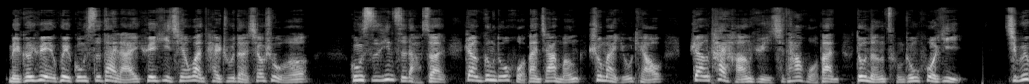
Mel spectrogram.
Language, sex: Chinese, male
